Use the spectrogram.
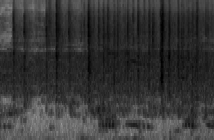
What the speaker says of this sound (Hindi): और एक ही कबूतर आया दोस्तों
